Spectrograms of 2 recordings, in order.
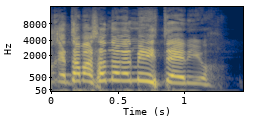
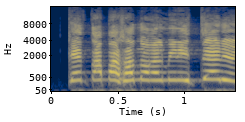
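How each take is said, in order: First: Said in the usual way. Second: Higher, quick eager wife's question; lightly voiced wife asking about church; curious wife, quick and higher. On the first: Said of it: "Yo le digo". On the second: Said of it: "Porque ella me dice".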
